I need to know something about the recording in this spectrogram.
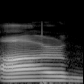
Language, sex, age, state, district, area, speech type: Maithili, male, 18-30, Bihar, Saharsa, rural, spontaneous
